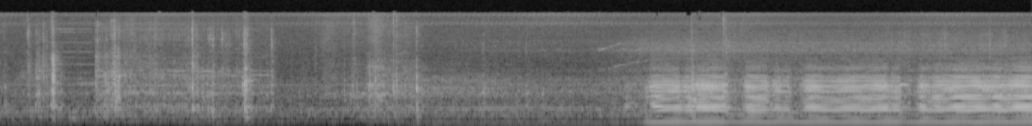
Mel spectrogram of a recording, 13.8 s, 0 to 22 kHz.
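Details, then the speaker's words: PS5 Blu-ray drive after replacing the faulty motor controller IC, original laser kept, FIFA 22 disc: smooth steady spin-up hum and even whirr with no grinding; a slight buzz is from the case not yet fitted correctly. Disc drive now works normally. "we get no grinding. I know there's a bit of a noise. The case is not correctly, so there we go."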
